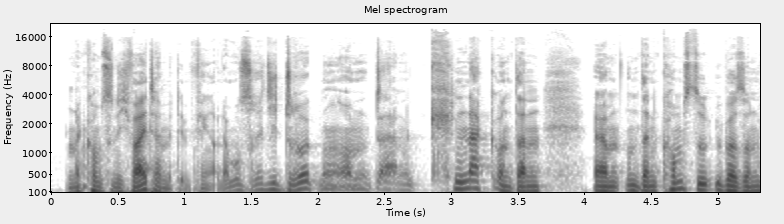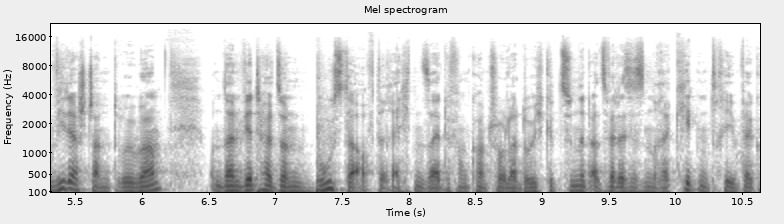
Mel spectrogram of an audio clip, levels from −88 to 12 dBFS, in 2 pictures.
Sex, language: male, German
